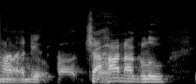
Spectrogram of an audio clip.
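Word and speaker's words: Çalhanoğlu: Chana Glu. I can't pronounce this guy's name. – Calhanoglu.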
